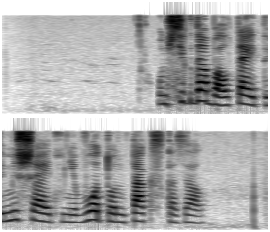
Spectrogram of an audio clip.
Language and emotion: Russian, angry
